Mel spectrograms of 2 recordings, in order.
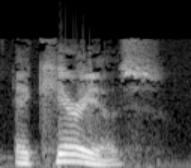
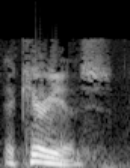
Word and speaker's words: akeraios: The Greek word translated harmless in Matthew 16:10 is akarios. It's spelled A-K-E-R-A-I-O-S, akarios.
